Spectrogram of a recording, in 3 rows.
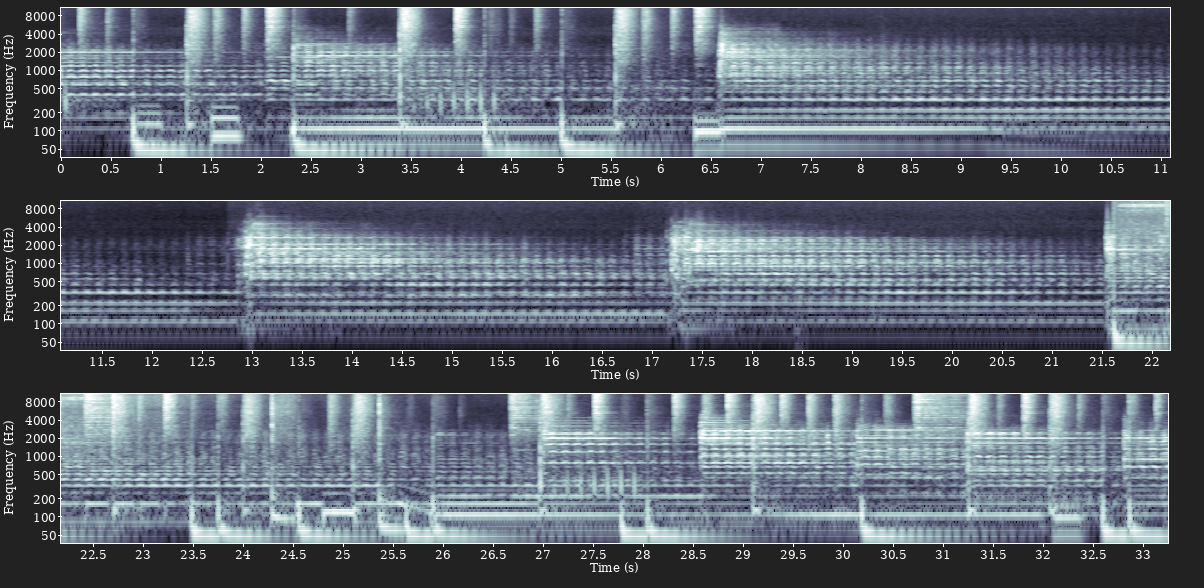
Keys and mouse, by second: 3.4 KP_7, 4.6-7.2 drag, 4.9 z, 7.6-9.3 drag, 8.6 s, 12.5-14.3 drag, 15.5-16.7 middle drag, 18.6 z, 20.5 KP_1, 21.1 z, 28.0 s, 31.1 middle click, 32.1 z, 32.9 click, 33.0 KP_1.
